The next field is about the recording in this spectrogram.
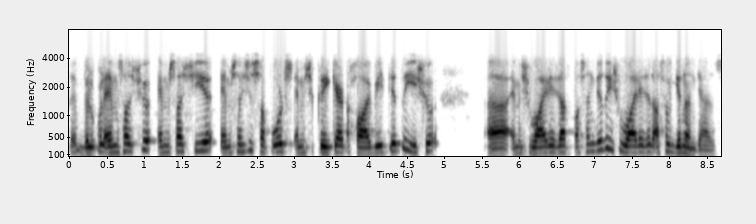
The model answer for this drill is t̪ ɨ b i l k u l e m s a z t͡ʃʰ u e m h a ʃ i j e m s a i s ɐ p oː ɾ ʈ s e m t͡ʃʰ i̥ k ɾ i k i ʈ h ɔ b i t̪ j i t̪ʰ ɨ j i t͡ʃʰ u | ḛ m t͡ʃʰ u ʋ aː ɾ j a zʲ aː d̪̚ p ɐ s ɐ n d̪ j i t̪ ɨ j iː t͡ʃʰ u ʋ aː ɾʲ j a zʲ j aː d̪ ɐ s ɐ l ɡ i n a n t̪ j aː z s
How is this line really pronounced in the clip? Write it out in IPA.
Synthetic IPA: t̪ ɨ b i l k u l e m s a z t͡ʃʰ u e m s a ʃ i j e m s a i s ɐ p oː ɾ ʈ s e m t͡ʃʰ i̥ k ɾ i k e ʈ h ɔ b i t̪ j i t̪ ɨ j i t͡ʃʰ u | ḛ m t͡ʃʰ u ʋ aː ɾ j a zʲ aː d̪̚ p ɐ s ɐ n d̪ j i t̪ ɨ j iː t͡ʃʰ u ʋ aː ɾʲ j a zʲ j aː d̪ ɐ s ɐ l ɡ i n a n t̪ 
